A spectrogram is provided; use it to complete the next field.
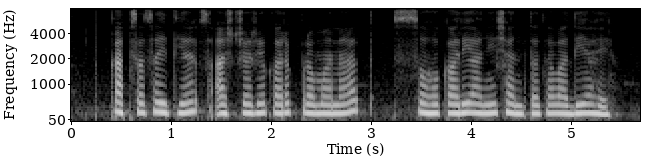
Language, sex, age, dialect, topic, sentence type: Marathi, female, 18-24, Varhadi, agriculture, statement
